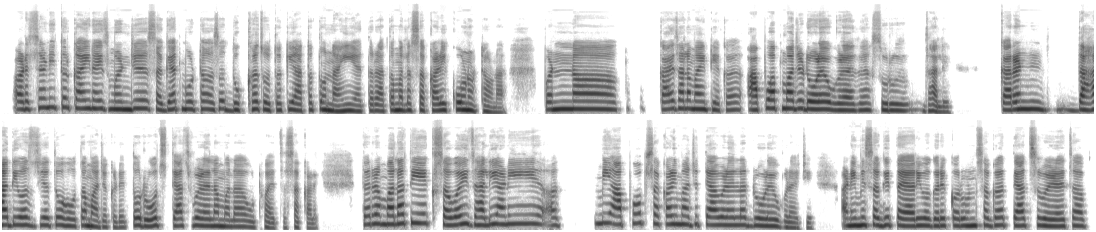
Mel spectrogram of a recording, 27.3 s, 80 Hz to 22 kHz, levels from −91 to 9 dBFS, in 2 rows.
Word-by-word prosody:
अडचणी 265 Hz, +5 st, -1 dB
तर 330 Hz, -, -2 dB
काही 290 Hz, -1 st, +1 dB
नाहीच, 285 Hz, -2 st, -1 dB
म्हणजे 265 Hz, +2 st, +3 dB
सगळ्यात 255 Hz, +1 st, -2 dB
मोठं 260 Hz, 0 st, -2 dB
असं 250 Hz, -1 st, -4 dB
दुःखच 240 Hz, +3 st, -2 dB
होतं, 230 Hz, -1 st, -1 dB
की 255 Hz, -, -2 dB
आता 220 Hz, +1 st, -2 dB
तो 250 Hz, -, +4 dB
नाही 210 Hz, -1 st, +3 dB
आहे. 195 Hz, -1 st, -4 dB
तर 215 Hz, -, -5 dB
आता 205 Hz, +2 st, -4 dB
मला 230 Hz, 0 st, +2 dB
सकाळी 220 Hz, +1 st, -1 dB
कोण 245 Hz, -1 st, +5 dB
उठवणार? 185 Hz, -7 st, -4 dB, 0.5 s
पण 260 Hz, +1 st, +5 dB
अ, 270 Hz, -1 st, +3 dB, 0.6 s
काय 260 Hz, +2 st, -1 dB
झालं 285 Hz, 0 st, 0 dB
माहिती 265 Hz, -2 st, +2 dB
आहे 235 Hz, -, -2 dB
का, 240 Hz, +1 st, -5 dB, 0.2 s
आपोआप 290 Hz, +4 st, +1 dB
माझे 285 Hz, -1 st, +3 dB
डोळे 260 Hz, -1 st, +5 dB
उघडायला 230 Hz, -1 st, +1 dB
सुरू 225 Hz, 0 st, -1 dB, 0.4 s
झाले. 180 Hz, -5 st, -3 dB, 0.7 s
कारण 250 Hz, +2 st, +5 dB, 0.7 s
10 245 Hz, +2 st, +5 dB
दिवस 270 Hz, 0 st, -1 dB
जे 265 Hz, +1 st, -3 dB
तो 270 Hz, -, -1 dB
होता 240 Hz, +1 st, -2 dB
माझ्याकडे, 200 Hz, -4 st, -2 dB
तो 255 Hz, 0 st, +1 dB
रोज 240 Hz, +2 st, -1 dB
त्याच 240 Hz, -1 st, -3 dB
वेळेला 240 Hz, -2 st, +1 dB
मला 220 Hz, -1 st, -1 dB
उठवायचा 185 Hz, -4 st, -9 dB
सकाळी. 165 Hz, -5 st, -10 dB, 0.6 s
तर 295 Hz, +2 st, -1 dB
मला 295 Hz, +1 st, +3 dB
ती 345 Hz, -1 st, +3 dB
एक 325 Hz, -, -8 dB
सवय 275 Hz, +3 st, +1 dB
झाली 270 Hz, +2 st, +1 dB
आणि 310 Hz, +1 st, -1 dB
अ, 265 Hz, -2 st, -7 dB, 0.5 s
मी 335 Hz, +1 st, -2 dB
आपोआप 315 Hz, +3 st, -1 dB
सकाळी 300 Hz, -1 st, -2 dB
माझे 290 Hz, -1 st, -2 dB
त्यावेळेला 270 Hz, -1 st, 0 dB
डोळे 245 Hz, -1 st, +1 dB
उघडायचे 180 Hz, -5 st, -6 dB, 0.4 s
आणि 245 Hz, +1 st, +3 dB
मी 255 Hz, +1 st, +5 dB
सगळी 260 Hz, -1 st, -1 dB
तयारी 240 Hz, -1 st, +4 dB
वगैरे 245 Hz, -1 st, 0 dB
करून, 245 Hz, 0 st, +1 dB
सगळं 260 Hz, +1 st, -3 dB
त्याच 245 Hz, +1 st, -1 dB
वेळेचा 235 Hz, 0 st, +1 dB
255 Hz, 160 wpm, -19 LUFS, 230-270 Hz, 0.7 s, कोण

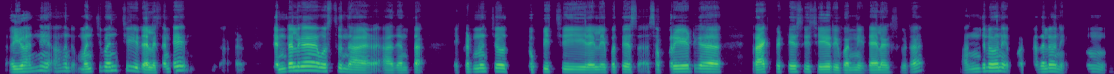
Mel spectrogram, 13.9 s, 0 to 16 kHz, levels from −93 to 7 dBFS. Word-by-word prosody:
అయ్యో! 135 Hz, +2 st, +4 dB
అన్నీ 185 Hz, +5 st, -6 dB, 0.2 s
అవును. 170 Hz, +1 st, -9 dB
మంచి 145 Hz, +8 st, -1 dB
మంచి 205 Hz, +2 st, -3 dB, 0.2 s
డైలా‌గ్స్. 115 Hz, +1 st, +4 dB
అంటే, 190 Hz, +9 st, +1 dB, 0.6 s
అక్కడ -, -, -23 dB, 0.4 s
జనరల్‌గా 190 Hz, +7 st, +5 dB, 0.2 s
వస్తుంది 160 Hz, -5 st, -4 dB
అ -, -, +3 dB, 0.4 s
అదంతా. 110 Hz, +1 st, -2 dB, 0.5 s
ఎక్కడ్నుంచో 155 Hz, +3 st, -2 dB, 0.4 s
చొప్పిచ్చి 135 Hz, +1 st, -5 dB, 0.3 s
ఆహ్, 120 Hz, -, +1 dB
లేపోతే 125 Hz, +2 st, -3 dB
స -, -, -29 dB, 0.2 s
సెపరేట్‌గా 145 Hz, 0 st, +1 dB, 0.6 s
ట్రాక్ -, -, +7 dB
పెట్టేసి 140 Hz, 0 st, -2 dB
చేయరు 125 Hz, -1 st, +2 dB
ఇవన్నీ. 110 Hz, 0 st, -2 dB
డైలాగ్స్ 115 Hz, 0 st, +1 dB
గూడా. -, -, -3 dB, 0.6 s
అందులోనే 165 Hz, +6 st, +1 dB
ప -, -, -18 dB, 0.2 s
కథలోనే. 155 Hz, +3 st, -1 dB, 0.3 s
హ్మ్. 145 Hz, -5 st, -12 dB
140 Hz, 120 wpm, -26 LUFS, 125-160 Hz, 0.6 s, ట్రాక్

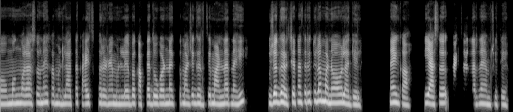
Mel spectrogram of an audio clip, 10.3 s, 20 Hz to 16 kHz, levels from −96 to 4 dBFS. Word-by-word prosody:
मग 225 Hz, +1 st, +1 dB
मला 230 Hz, 0 st, +1 dB
असं," 235 Hz, +1 st, -2 dB
नाही 255 Hz, +2 st, +1 dB
का 240 Hz, -, -6 dB
म्हटलं, 220 Hz, -1 st, -1 dB
"आता 215 Hz, +2 st, -6 dB
काहीच 215 Hz, 0 st, -4 dB
खरं 220 Hz, -2 st, -2 dB
नाही." 215 Hz, +1 st, -1 dB
म्हटलं. 210 Hz, -1 st, 0 dB
"हे 210 Hz, -, +1 dB
बघ, 225 Hz, +2 st, -2 dB
आपल्या 210 Hz, +2 st, -1 dB
दोघांना 220 Hz, 0 st, +1 dB
एक 215 Hz, -, -4 dB
तर -, -, -10 dB
माझे 220 Hz, +1 st, -1 dB
घरचे 225 Hz, -1 st, -2 dB
मानणार 215 Hz, +2 st, +1 dB
नाही. 215 Hz, +6 st, 0 dB, 0.5 s
तुझ्या 255 Hz, +3 st, +7 dB
घरच्यांना 250 Hz, 0 st, +3 dB
तरी 265 Hz, 0 st, 0 dB
तुला 290 Hz, +1 st, +3 dB
मानवावं 245 Hz, -4 st, +5 dB
लागेल, 200 Hz, -4 st, +1 dB, 0.6 s
नाही 250 Hz, 0 st, +5 dB
का, 205 Hz, -4 st, -1 dB, 0.3 s
की 240 Hz, 0 st, +3 dB
असं 220 Hz, +3 st, +4 dB
काही 220 Hz, -1 st, -4 dB
चालणार 215 Hz, -5 st, -8 dB
नाही 225 Hz, 0 st, -1 dB
आमच्या 200 Hz, -1 st, -4 dB
इथे." 195 Hz, -2 st, -5 dB
220 Hz, 210 wpm, -21 LUFS, 210-240 Hz, 0.6 s, तुझ्या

